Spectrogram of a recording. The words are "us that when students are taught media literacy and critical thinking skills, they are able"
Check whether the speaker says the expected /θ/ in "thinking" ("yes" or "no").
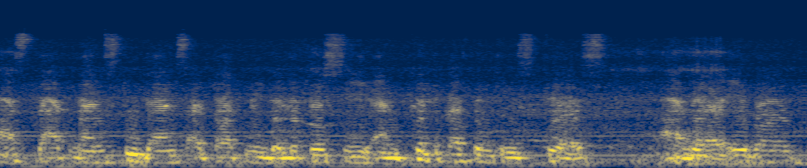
no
